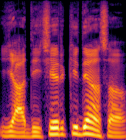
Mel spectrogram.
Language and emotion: Goan Konkani, neutral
